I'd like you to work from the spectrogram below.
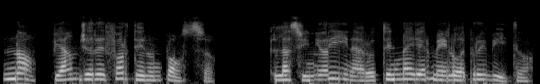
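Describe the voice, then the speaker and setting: A woman voicing a shy, homesick little girl who speaks softly in a storybook reading. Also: medium pitch, unhurried, muffled recording, crowd noise, close to an everyday voice. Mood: wistful.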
